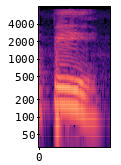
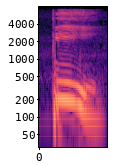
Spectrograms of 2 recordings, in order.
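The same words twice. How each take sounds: First: Said in the usual way. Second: Letter P pronounced "pee"; English letter P. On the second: Shown as a demonstration. Teacher modelling the English alphabet, P as "pee". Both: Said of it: "La letra P".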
